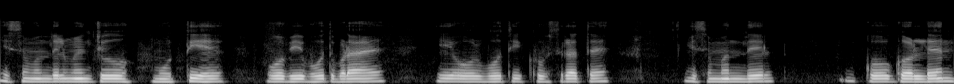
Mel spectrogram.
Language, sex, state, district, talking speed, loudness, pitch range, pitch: Hindi, male, Chhattisgarh, Kabirdham, 140 wpm, -16 LUFS, 130-140 Hz, 135 Hz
